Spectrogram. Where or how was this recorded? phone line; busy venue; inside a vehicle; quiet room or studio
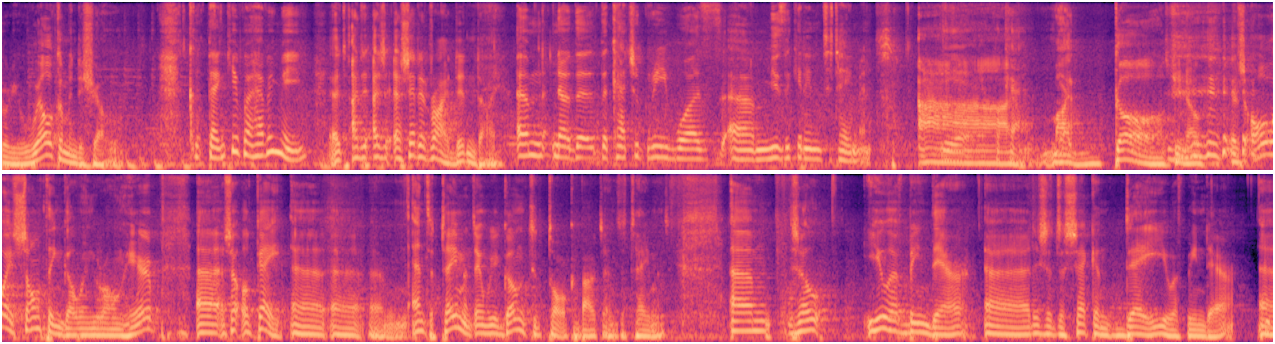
busy venue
